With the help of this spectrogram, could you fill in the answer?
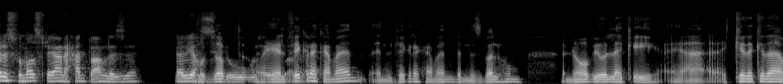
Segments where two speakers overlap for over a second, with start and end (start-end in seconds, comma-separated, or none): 1.8-3.2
